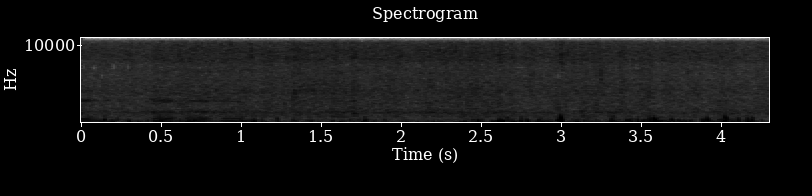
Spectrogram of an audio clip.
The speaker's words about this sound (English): Damn, the wind in the background is making the waves on this thing go high. I can hear it in the background, I'm sure.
